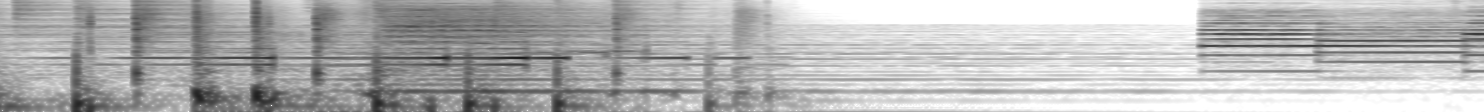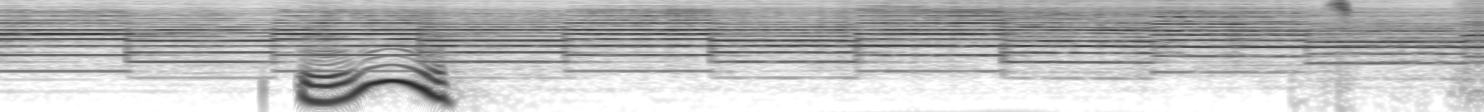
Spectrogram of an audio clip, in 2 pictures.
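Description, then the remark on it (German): A loud two-tone siren passes by with a Doppler effect, wailing for several seconds and alternating between high and low pitches with a brief warbling swoop midway, following a burst of sharp percussive clatter and a short silence. “Das, das war der Doppler-Effekt.”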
